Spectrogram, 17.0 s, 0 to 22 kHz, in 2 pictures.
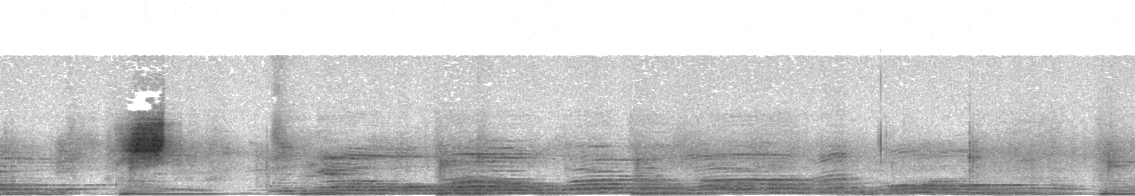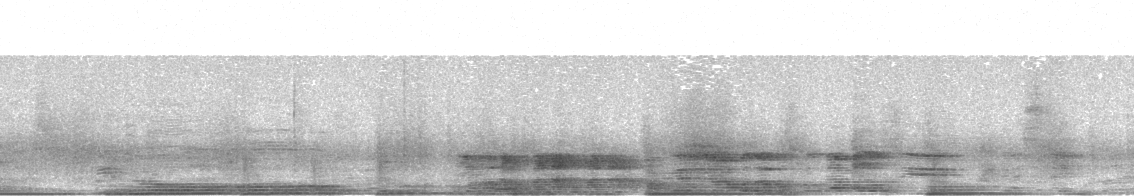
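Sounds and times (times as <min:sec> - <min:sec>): group of voices singing: 0:00.0 - 0:12.6.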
